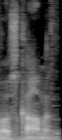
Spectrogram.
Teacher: we usually drop the t sound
